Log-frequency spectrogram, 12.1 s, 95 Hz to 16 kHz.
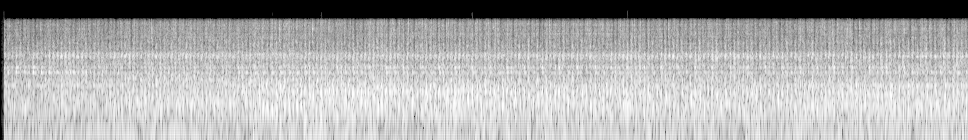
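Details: UMZ 417 engine in a UAZ 31514 at idle: a sharp, fast, even tapping of about three to four per second over the engine note. Internal knock; the owner does not know the source. Engine knock.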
